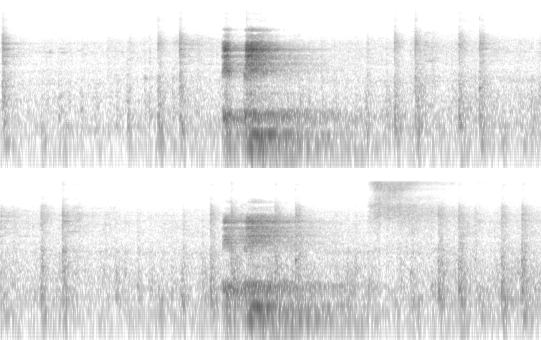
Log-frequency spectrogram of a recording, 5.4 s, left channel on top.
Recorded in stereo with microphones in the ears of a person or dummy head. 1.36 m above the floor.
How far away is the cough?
About 0.7 m.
